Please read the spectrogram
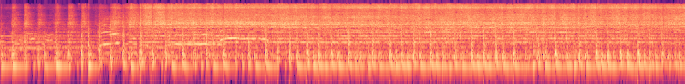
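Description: Jagar ritual drumming, loud and fast, with a voice singing over it. About two and a half seconds in, the separate beats give way to a dense, unbroken, faster drumming.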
